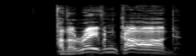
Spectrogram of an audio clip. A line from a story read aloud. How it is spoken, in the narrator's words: cried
